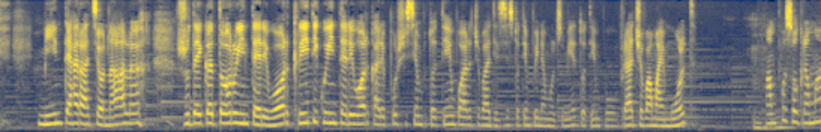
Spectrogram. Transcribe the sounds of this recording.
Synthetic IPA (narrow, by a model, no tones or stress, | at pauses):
mint̪eaɾat̪sio̞naləʒud̪e̞kət̪o̞ɾuint̪e̞ɾiorkɾit̪ikuint̪e̞ɾio̞rkaɾe̞purʃisimplut̪ot̪ːimpuaɾet͡ʃe̞vad̪ezist̪ot̪ːimpujnemult̪sumit̪̚ːot̪ːimpuvɾeat͡ʃe̞vamajmult̪ | ampuso̞ɡɾəma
